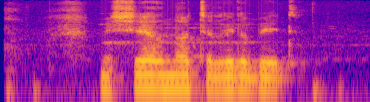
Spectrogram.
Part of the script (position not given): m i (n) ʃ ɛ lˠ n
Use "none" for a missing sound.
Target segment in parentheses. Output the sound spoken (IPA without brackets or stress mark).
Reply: none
